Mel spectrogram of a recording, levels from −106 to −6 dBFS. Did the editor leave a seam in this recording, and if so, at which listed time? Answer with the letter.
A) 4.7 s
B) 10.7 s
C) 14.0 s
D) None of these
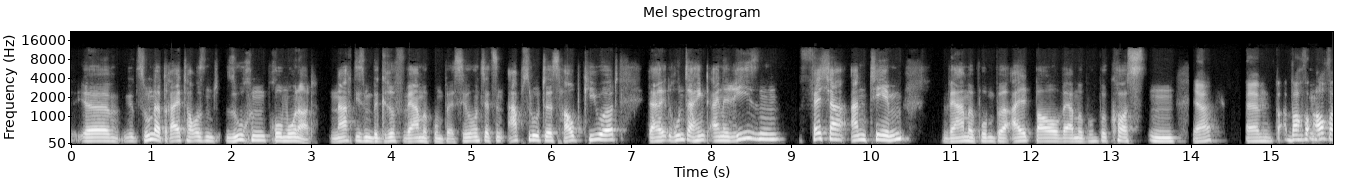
C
